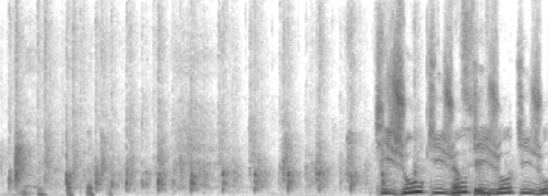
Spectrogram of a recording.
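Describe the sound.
A few hands clap in an uneven, scattered burst for a few seconds before a loud, expressive voice starts talking over the fading claps.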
